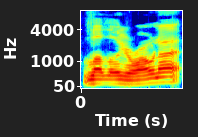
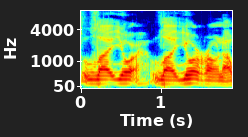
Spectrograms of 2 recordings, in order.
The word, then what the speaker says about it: La Llorona: It's not La Llorona, it's La Llorona. When you have two L's, it makes that U.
